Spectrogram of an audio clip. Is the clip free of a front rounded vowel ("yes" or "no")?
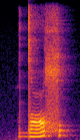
yes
